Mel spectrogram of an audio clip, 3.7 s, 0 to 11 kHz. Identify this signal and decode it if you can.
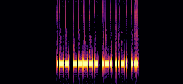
Morse code, heard as a keyed tone, about 42 wpm, 700 Hz. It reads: W0RFS
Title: USA Call Signs - 5 Characters - 45wpm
